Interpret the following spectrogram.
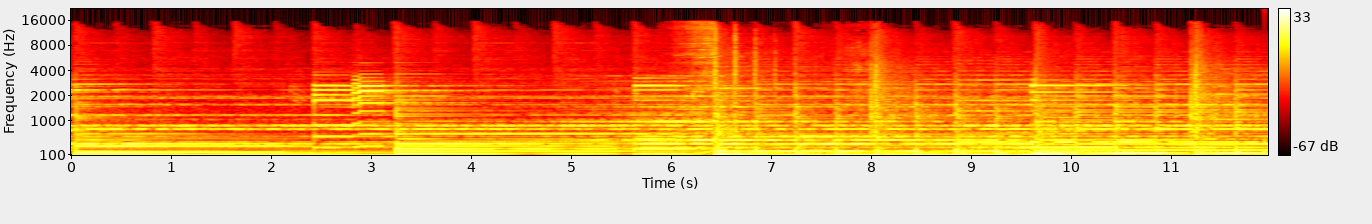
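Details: Loud guitar music with slide-guitar chords and a steady beat plays throughout.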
